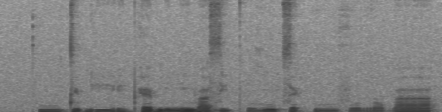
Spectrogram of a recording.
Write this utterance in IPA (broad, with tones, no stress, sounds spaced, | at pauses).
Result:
pʰ uː˦ t ɪ˦ ɓ iː˦˨ ɾ i˦ pʰ ɛ˦ b ĩ˨ n ĩ˦ β a˦ z i˦ pʰ ʊ˨ ɣ ũ˨ t͡s ɛ˦ k͡p uː˦ f o˨ r ɔ˨ b aː˦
